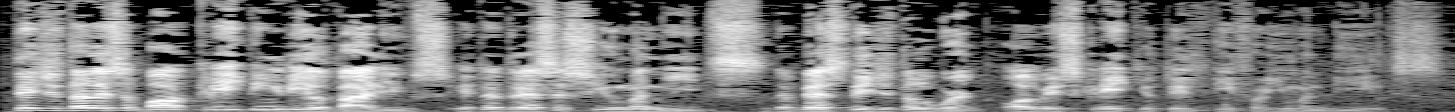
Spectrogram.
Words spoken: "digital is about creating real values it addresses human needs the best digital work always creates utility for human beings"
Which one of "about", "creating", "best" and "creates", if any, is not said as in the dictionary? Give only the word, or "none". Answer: creates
